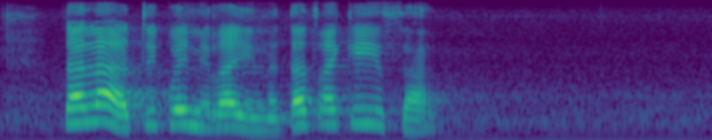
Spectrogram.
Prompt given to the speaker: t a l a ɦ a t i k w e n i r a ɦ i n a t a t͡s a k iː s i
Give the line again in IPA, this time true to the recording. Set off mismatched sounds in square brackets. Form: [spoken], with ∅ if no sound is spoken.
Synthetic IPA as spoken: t a l a ɦ a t i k w e n i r a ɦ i n a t a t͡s a k iː s [a]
